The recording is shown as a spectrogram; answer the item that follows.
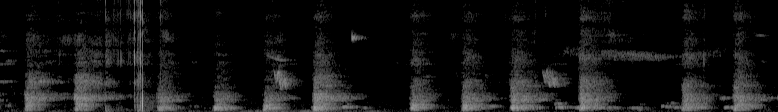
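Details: Wild chachalacas in the countryside give loud, harsh, raucous calls in a rapid chorus, about two bursts per second, each note broad and grating, with small bird chirps above.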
